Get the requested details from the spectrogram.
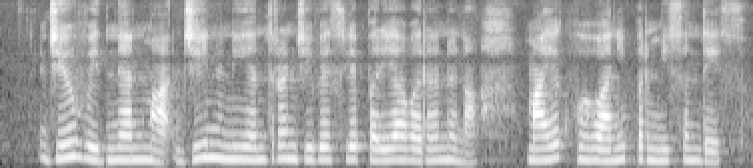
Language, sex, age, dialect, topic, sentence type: Marathi, female, 25-30, Northern Konkan, banking, statement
